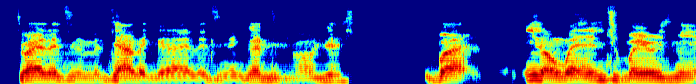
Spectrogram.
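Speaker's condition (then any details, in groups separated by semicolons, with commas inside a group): Cerebral palsy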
